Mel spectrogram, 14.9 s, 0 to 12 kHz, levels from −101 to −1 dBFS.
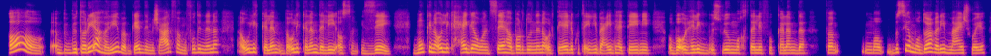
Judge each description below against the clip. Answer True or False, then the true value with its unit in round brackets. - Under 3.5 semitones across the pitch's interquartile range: True (2.7 semitones)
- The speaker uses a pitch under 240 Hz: True (195 Hz)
